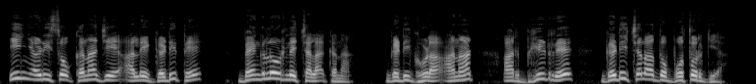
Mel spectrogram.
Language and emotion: Santali, angry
